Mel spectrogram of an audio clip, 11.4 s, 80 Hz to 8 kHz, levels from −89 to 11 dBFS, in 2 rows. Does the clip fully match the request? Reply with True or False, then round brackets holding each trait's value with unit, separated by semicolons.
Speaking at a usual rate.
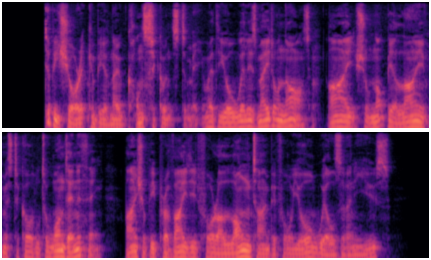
False (220 wpm)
